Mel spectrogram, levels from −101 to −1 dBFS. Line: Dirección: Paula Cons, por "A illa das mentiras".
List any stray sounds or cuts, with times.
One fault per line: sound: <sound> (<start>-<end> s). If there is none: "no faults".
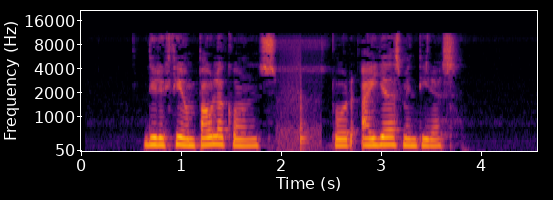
sound: thud (2.0-2.3 s)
